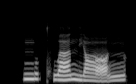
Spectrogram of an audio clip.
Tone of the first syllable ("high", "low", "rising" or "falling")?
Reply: high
